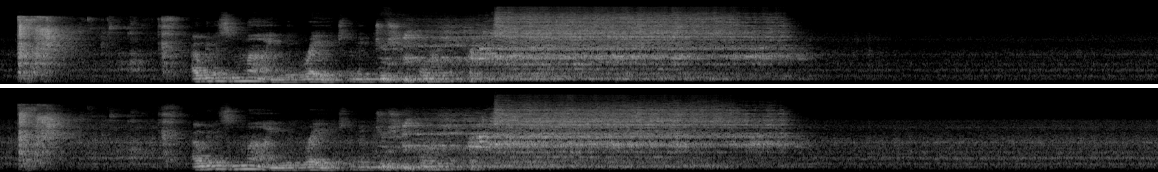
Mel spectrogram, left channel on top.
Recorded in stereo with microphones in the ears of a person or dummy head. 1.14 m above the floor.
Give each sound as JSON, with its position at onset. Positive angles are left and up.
{"t": 0.2, "sound": "a splash", "side_deg": 60, "distance_m": 1.1}
{"t": 1.9, "sound": "a man speaking", "side_deg": 65, "distance_m": 1.2}
{"t": 3.7, "sound": "a toilet flushing", "side_deg": -35, "distance_m": 0.6}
